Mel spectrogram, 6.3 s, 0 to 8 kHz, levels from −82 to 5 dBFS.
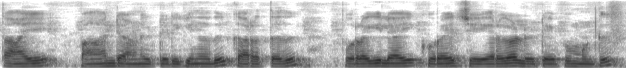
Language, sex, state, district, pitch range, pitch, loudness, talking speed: Malayalam, male, Kerala, Kollam, 105-120 Hz, 110 Hz, -17 LUFS, 75 wpm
